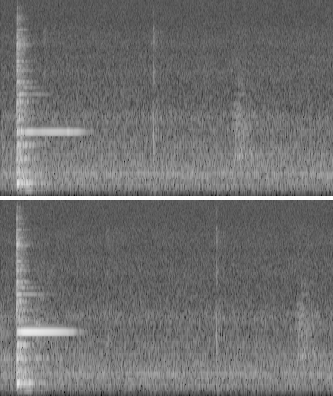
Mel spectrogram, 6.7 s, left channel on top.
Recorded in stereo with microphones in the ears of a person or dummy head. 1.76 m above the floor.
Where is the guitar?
45° right (ahead or behind), 5.5 m.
